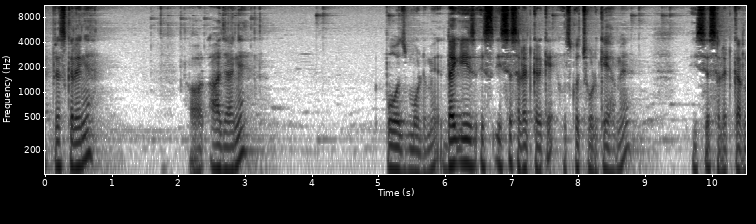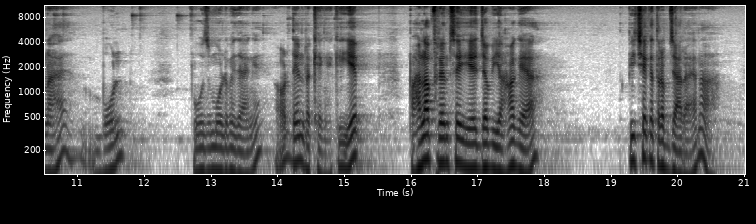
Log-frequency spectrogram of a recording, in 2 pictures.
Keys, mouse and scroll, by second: 0.8 Tab, 1.1-1.6 scroll down 2, 1.6-3.5 middle drag, 3.5 scroll up 1, 3.7-5.0 shift+middle drag, 5.0-8.0 drag, 8.5 click, 9.7-11.7 drag, 12.7-14.7 drag, 14.7-17.6 middle drag, 17.6 click.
